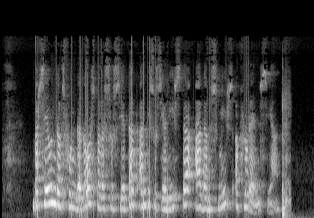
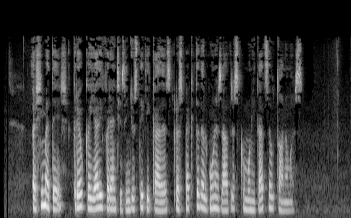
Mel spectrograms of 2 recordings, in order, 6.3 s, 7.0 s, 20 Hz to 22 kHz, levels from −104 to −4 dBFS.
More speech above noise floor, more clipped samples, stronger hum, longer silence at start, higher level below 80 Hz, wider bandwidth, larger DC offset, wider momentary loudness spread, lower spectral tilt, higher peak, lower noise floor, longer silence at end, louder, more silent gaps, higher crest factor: second, 35 dB vs 41 dB; neither; neither; about the same, 0.65 s vs 0.65 s; first, -46 dBFS vs -70 dBFS; about the same, 11 kHz vs 11.5 kHz; neither; first, 12 LU vs 9 LU; first, -7 dB/octave vs -5 dB/octave; about the same, -2 dBFS vs -2 dBFS; second, -55 dBFS vs -63 dBFS; second, 0.5 s vs 1 s; first, -20 LUFS vs -23 LUFS; neither; about the same, 18 dB vs 20 dB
